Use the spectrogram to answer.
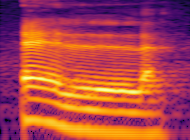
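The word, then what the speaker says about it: elles: Et le pronom personnel sujet féminin de la troisième personne du pluriel est « elle ». Même chose que pour le masculin, la S finale ne se prononce pas.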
